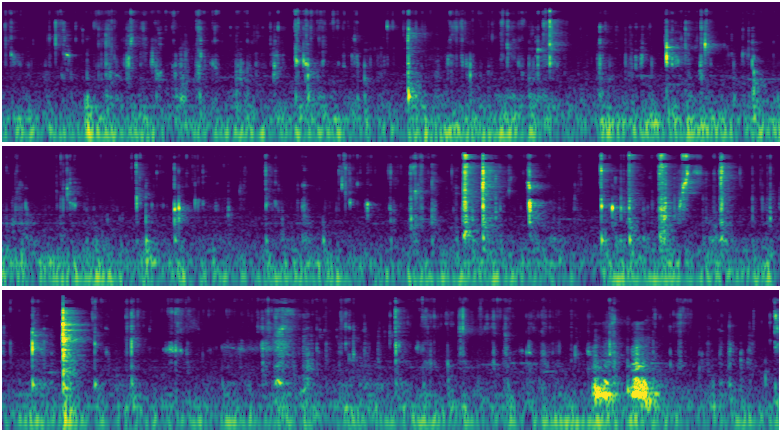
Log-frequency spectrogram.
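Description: Chewing and biting on a mutton chop, the meat gnawed off the bone, with scattered sharp crunches and clicks that are loudest and most frequent around the middle.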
